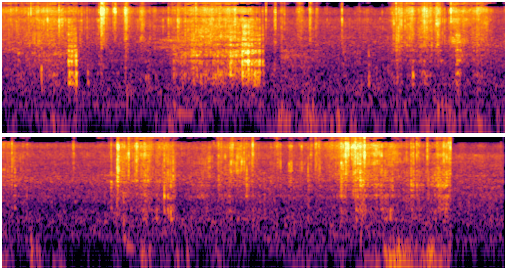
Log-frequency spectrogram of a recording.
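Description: Grilled trout being worked off wooden stick skewers onto a wooden tray by hand: several short bursts of scraping and crackling handling noise, the loudest about two seconds in.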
